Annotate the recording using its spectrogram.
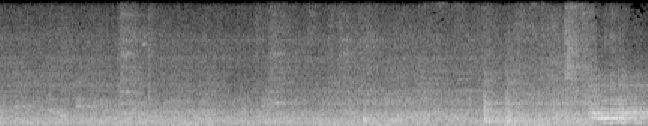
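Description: An electric commuter train rolls along the tracks through a station.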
